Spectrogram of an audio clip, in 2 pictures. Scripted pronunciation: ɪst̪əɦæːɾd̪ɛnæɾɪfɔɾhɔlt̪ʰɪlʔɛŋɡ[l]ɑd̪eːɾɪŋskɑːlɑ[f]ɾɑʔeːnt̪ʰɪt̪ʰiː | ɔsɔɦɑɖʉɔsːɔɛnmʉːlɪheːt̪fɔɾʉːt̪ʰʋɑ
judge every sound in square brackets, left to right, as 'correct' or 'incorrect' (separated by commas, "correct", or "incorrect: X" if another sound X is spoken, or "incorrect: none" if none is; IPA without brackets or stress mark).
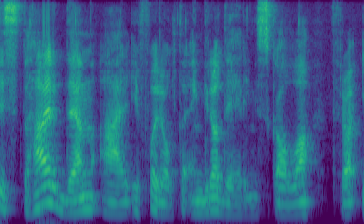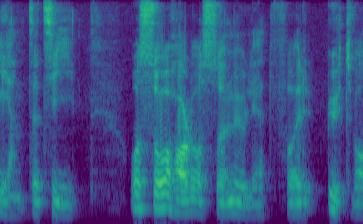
incorrect: ɾ, correct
